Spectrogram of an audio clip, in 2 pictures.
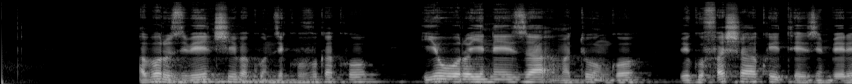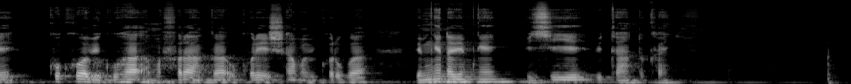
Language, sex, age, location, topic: Kinyarwanda, male, 18-24, Nyagatare, agriculture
